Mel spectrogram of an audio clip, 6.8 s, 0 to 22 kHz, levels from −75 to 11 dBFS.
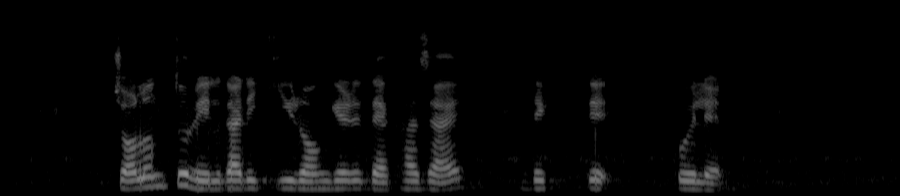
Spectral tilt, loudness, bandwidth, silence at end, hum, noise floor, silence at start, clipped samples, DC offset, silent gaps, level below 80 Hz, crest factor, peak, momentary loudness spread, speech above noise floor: -4 dB/octave; -40 LUFS; 11.5 kHz; 1.35 s; none; -70 dBFS; 0.85 s; under 0.1%; under 0.1%; none; under -90 dBFS; 22 dB; -20 dBFS; 9 LU; 32 dB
